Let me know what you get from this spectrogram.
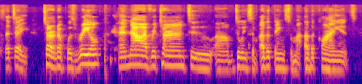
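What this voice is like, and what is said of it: Hoarse voice. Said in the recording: “You see, I'm hoarse.”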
